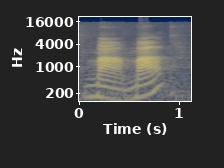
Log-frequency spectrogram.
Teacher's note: su sílaba tónica se escucha en la última ma y como termina en vocal y está en la última sílaba, es aguda.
